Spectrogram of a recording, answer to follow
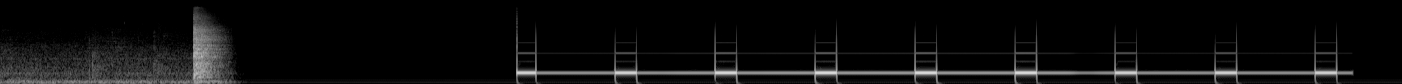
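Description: Broadcast tape countdown-clock tone: a steady mid-pitched tone with a louder beep each second, nine beeps, starting about five seconds in and cutting off shortly before the picture goes to black.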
